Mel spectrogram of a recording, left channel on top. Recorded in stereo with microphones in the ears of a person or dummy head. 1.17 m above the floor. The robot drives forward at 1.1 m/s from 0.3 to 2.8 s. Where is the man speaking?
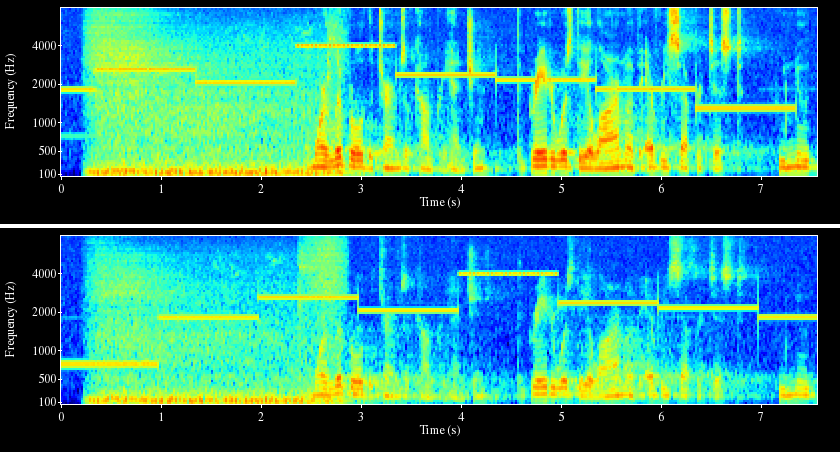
70° left (ahead or behind), 0.5 m; by 7.5 s 60° left (ahead or behind), 0.6 m.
